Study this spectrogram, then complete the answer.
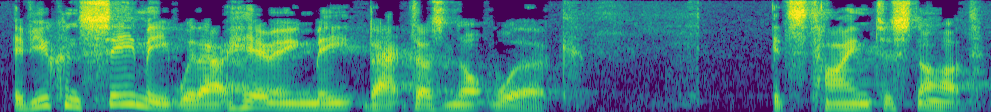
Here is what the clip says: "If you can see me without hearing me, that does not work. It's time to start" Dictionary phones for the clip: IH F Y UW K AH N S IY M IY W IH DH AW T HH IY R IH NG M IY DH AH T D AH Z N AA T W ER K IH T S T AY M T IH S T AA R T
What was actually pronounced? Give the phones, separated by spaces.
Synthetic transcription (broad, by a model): IH F Y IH K AH N S IY M IY W IH DH AW T HH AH R IH NG M IY DH AH T D AH Z N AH T W ER K IH T S T AY M T IH S T AA R T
